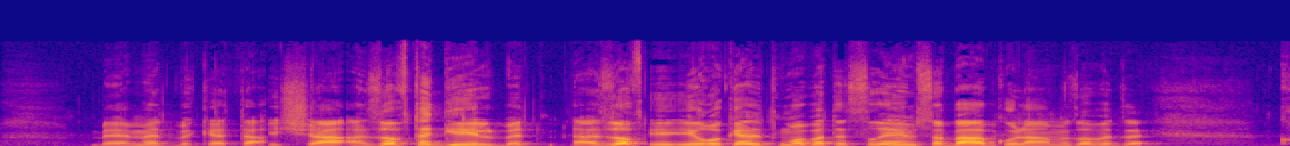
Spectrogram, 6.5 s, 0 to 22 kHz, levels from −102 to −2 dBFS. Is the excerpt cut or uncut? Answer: cut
